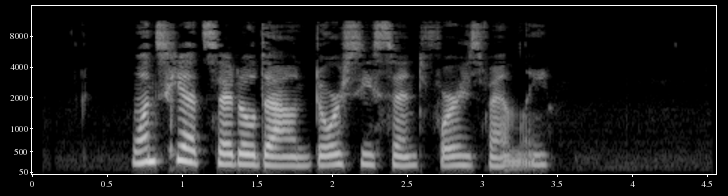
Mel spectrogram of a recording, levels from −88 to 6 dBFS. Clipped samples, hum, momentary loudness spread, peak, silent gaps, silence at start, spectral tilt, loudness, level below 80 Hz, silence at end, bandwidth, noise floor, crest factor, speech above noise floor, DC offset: under 0.1%; none; 14 LU; -4 dBFS; none; 0.7 s; -4 dB/octave; -22 LUFS; -76 dBFS; 1.1 s; 11.5 kHz; -67 dBFS; 20 dB; 45 dB; under 0.1%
